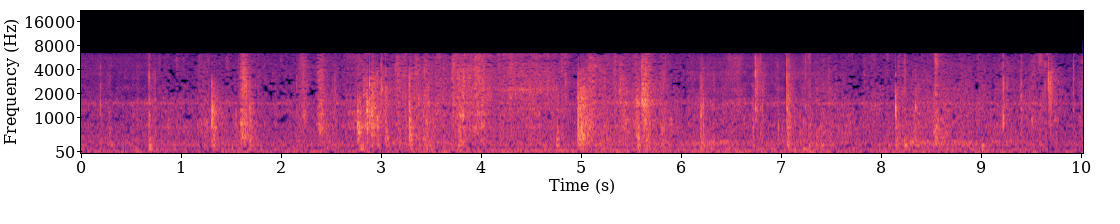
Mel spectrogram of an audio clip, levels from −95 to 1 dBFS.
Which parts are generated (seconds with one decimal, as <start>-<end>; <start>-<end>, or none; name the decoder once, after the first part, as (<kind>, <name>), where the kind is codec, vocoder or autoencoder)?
0.0-0.8 (autoencoder, DAC-VAE); 6.1-7.4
